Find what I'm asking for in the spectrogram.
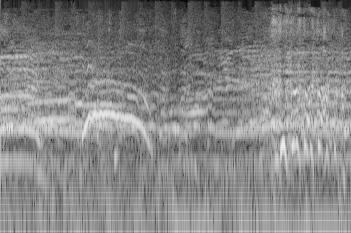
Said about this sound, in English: Okay, so it sounds mostly like a bunch of yahoos and yeehaws, but what you're actually hearing is a somewhat overserved spectator running onto the field to offer a beer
